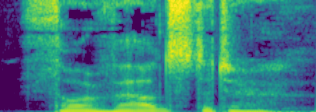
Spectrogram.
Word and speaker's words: Thorvaldsdottir: Thorvaldsdottir. – Oh, Thorvaldsdottir.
